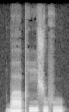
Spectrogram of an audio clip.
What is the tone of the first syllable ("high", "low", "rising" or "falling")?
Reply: low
